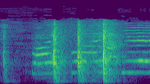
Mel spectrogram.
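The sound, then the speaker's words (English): Three evenly spaced knocks from a father rap firmly on a door, over a steady tonal voice-like sound that carries on beneath and after them. “Sandy, come down here by the door. Right here, Sandy. Where Daddy's knocking.”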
